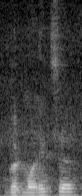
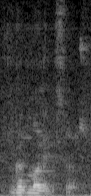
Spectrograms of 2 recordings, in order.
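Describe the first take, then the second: First: It is said lively and naturally. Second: It is said flat, like a robot.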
